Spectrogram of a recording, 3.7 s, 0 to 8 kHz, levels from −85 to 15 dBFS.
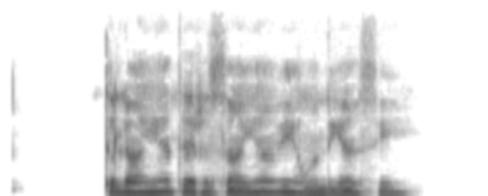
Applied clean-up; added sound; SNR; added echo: none; none; none; none.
